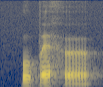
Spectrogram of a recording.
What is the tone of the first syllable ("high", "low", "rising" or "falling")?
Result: falling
